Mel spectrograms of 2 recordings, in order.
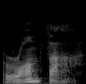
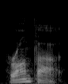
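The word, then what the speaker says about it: Rhondda: Yeah, spelling Rhonda, pronounced Rontha. Rontha. Welsh is a fact.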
